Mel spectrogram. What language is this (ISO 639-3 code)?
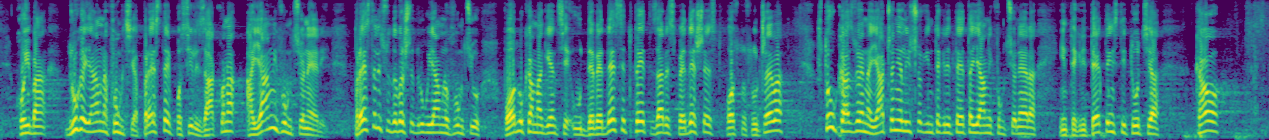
srp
